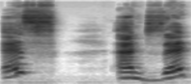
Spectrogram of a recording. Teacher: it's pronounced from the alveolar region just you know behind the upper teeth you have the alveolar Ridge and you're pronouncing s and Z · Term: alveolar fricatives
